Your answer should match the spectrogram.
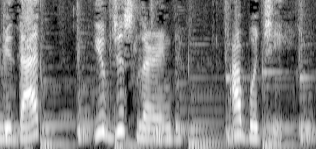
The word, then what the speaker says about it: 아버지: korean noun for father the word abuji could be divided into three syllables a is just the sound of a itself with a placeholder eon at the first position of the syllable bo is the combination of the sounds of b of and o while g is the combination of the sounds of chiyot and e apochi and with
